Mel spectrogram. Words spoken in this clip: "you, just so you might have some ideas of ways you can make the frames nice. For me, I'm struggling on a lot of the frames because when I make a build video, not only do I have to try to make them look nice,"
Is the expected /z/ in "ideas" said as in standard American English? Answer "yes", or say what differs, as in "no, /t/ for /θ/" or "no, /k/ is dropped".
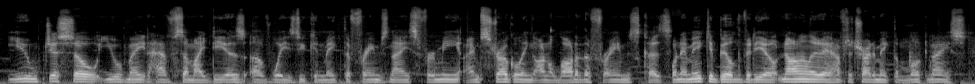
yes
